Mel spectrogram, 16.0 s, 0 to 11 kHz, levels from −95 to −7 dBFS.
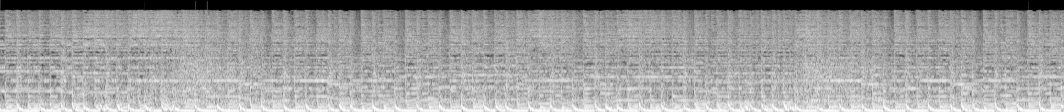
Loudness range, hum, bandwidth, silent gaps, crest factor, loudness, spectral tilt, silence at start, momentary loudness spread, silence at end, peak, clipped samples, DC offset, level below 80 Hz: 1 LU; none; 8.4 kHz; none; 10 dB; -11 LUFS; -4.5 dB/octave; 0 s; 1 LU; 0 s; 0 dBFS; under 0.1%; under 0.1%; -12 dBFS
